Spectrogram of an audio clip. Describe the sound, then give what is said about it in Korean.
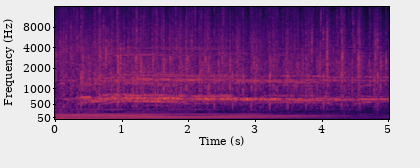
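A church audience applauds in thanksgiving during a worship service, a dense, steady wash of many hands clapping that holds at an even level throughout. “은혜 주신 하나님께 감사의 박수 드렸으면”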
